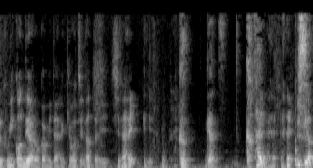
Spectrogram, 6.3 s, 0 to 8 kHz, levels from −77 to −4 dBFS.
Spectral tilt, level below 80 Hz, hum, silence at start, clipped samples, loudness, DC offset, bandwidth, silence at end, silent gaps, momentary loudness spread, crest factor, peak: -4 dB/octave; -50 dBFS; none; 0 s; under 0.1%; -25 LUFS; under 0.1%; 7.8 kHz; 0 s; none; 17 LU; 22 dB; -2 dBFS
